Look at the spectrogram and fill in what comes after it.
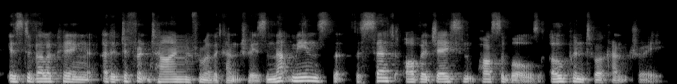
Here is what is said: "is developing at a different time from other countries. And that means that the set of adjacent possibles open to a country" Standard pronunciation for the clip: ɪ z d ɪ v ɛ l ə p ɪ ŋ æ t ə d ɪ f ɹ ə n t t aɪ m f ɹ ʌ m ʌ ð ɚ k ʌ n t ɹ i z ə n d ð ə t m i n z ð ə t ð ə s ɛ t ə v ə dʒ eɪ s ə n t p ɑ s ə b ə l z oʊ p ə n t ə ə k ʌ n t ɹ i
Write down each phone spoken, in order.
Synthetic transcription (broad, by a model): ɪ z d ɪ v ɛ l ə p ɪ ŋ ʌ t ə d ɪ f ɹ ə n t t aɪ m f ɹ ʌ m ʌ ð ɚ k ʌ n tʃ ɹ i z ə n ð ə t m i n z ð ə t ð ə s ɛ t ə v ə dʒ eɪ s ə n p ɑ s ə b ə l z oʊ p ə n t ə ə k ʌ n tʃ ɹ i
